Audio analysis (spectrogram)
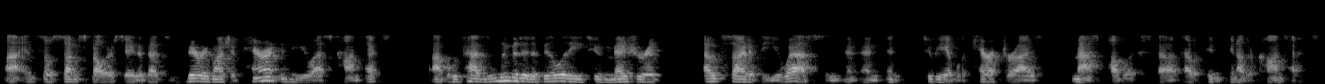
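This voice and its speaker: A man delivers an academic lecture at a mid-range pitch. He explains carefully and hedges with many fillers. The sound is thin and tinny, like a phone line. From Canada. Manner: measured and explanatory, hedging with frequent fillers. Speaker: political science lecturer.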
